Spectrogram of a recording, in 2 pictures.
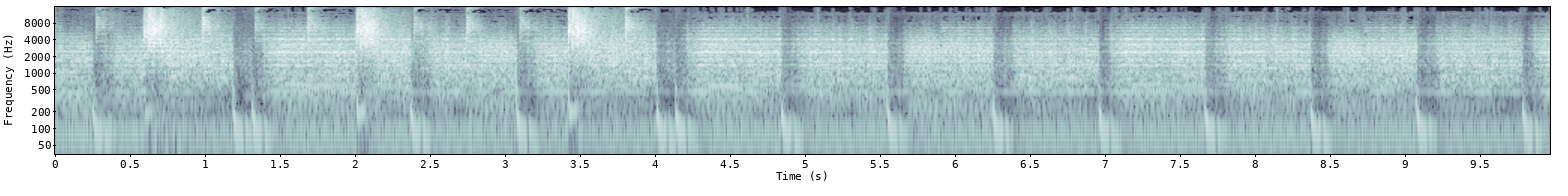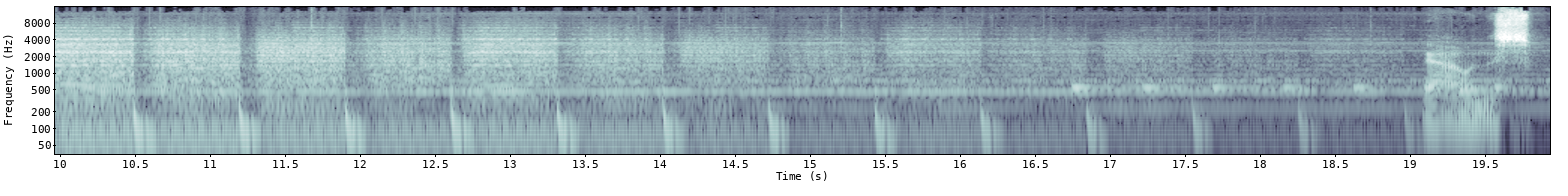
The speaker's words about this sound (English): And big inhale. Getting ready for that hum to release the nitric oxide and feel that body vibrate. Here we go.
